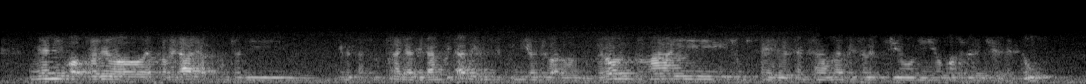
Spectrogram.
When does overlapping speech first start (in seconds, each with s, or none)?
none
